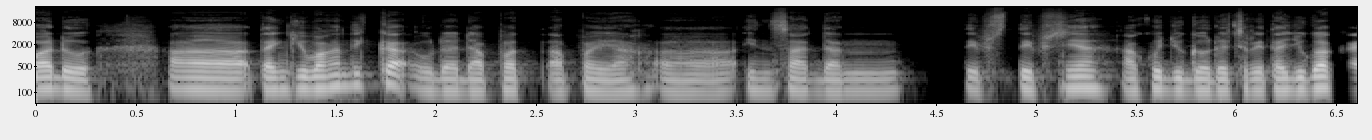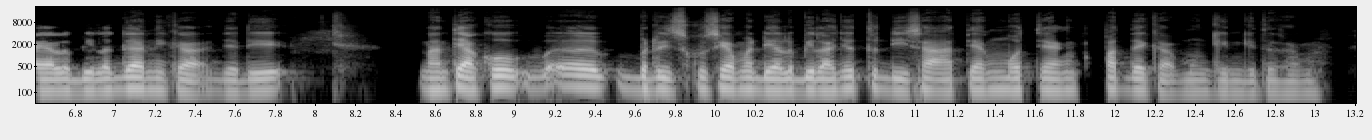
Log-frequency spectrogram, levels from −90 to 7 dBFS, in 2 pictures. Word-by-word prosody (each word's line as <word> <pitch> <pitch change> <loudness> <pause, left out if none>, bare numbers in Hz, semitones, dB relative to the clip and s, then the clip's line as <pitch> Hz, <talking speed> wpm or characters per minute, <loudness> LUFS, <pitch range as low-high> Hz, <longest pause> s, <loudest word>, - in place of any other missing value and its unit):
Waduh, 130 -3 +5 0.4
eee, 125 -2 +5
thank 125 0 +2
you - - +3
banget 145 +3 +4
nih, 165 - -3
Kak, 170 - +6
udah 120 0 0
dapat, 115 +1 0 0.2
apa 110 +3 -6
ya, 110 - -1 0.2
eee, 110 +2 -5
insight 115 0 -3
dan 110 0 -1 0.6
tips-tipsnya. 130 +2 -2 0.2
Aku 115 +2 -1
juga 120 -1 -1
udah 115 - +2
cerita 120 -1 0
juga 135 +2 +7
kayak 115 -1 +4
lebih 120 +2 0
lega 130 +3 +4
nih 120 - -5
Kak. 105 -2 +2
Jadi 110 +1 -3 0.9
nanti 125 0 +2
aku 130 +4 0 0.2
be - - 0
eee, 145 -2 +5 0.2
berdiskusi 130 -1 -1
ama 130 0 -1
dia 120 - +5
lebih 125 +1 +1
lanjut 130 +3 0
tuh 135 - -4
di - - -1
saat 115 -1 +1
yang 120 -1 0
mood 125 0 -2
yang 120 - -3
tepat 130 - -3
deh 120 - +1
Kak 100 -2 -4
mungkin 110 0 -8
gitu 105 +1 -9
sama 100 -1 -12
120 Hz, 215 wpm, -23 LUFS, 115-130 Hz, 0.9 s, juga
